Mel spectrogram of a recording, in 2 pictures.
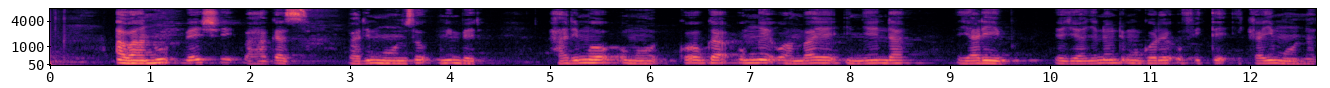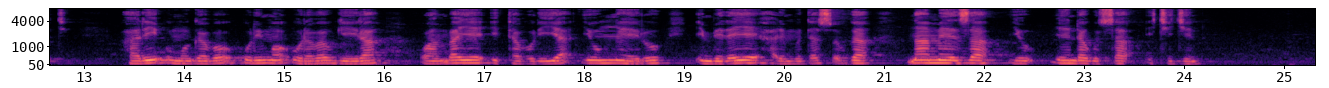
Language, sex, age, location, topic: Kinyarwanda, male, 18-24, Nyagatare, health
